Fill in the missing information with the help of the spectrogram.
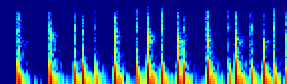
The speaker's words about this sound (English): Well done, sir. Well done. Golf clap. Golf clap.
